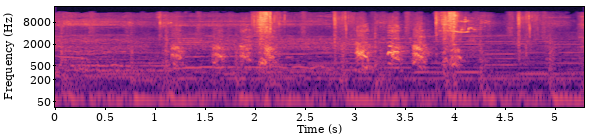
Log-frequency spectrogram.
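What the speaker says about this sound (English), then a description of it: "Oh, that was a dog." A dog barks and yips several times in the Battle Brothers video game, sharp, fairly close calls breaking over a steady bed of game ambience and music.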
